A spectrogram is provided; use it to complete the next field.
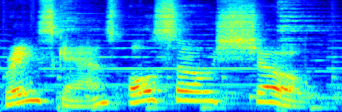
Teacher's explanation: then we have the word show. What do you think about that final vowel sound? Is that a big sound or a short sound? It's a very long sound. It's two sounds. Again, it's O. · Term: long vowel sounds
